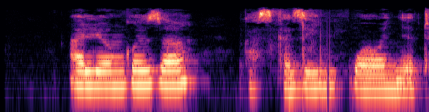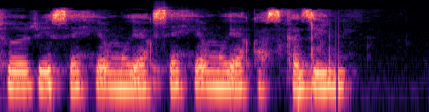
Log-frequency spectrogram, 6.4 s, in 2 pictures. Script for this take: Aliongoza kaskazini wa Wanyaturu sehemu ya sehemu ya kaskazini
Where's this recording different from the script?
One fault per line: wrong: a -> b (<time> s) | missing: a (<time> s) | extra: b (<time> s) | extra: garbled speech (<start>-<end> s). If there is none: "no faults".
no faults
